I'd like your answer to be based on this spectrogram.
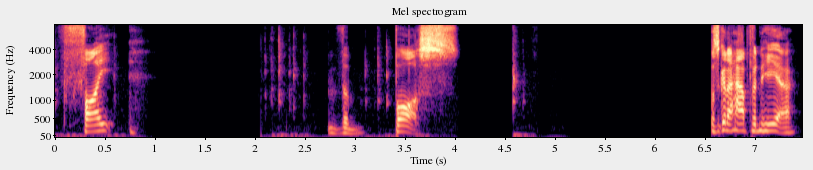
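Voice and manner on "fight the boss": drawn out, word by word; slow dictation. Real, not acted. Player typing a command to fight the boss, slow dictation. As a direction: say it slowly as if typing along.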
